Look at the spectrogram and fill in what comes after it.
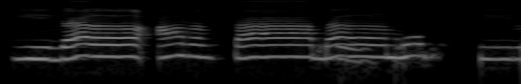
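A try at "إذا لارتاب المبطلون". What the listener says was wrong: Idzallar, bukan ar. Idzallar, tasdid lam. Idzallar tabal mubtilun. Lar, idzallar. Tasdid lam. Idzallar. Mubtilun.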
